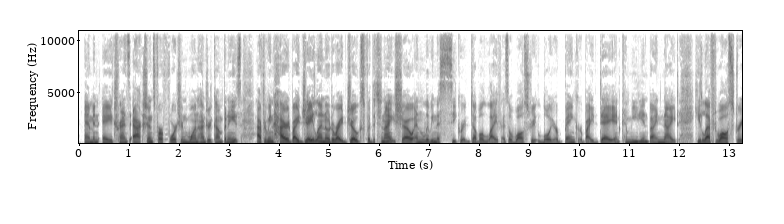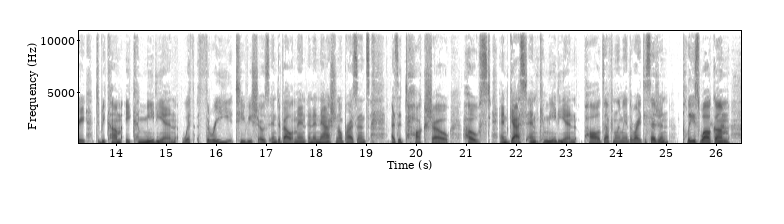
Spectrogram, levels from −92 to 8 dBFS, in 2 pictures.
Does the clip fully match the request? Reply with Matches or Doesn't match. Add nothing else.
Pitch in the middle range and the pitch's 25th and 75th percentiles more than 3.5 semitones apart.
Doesn't match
